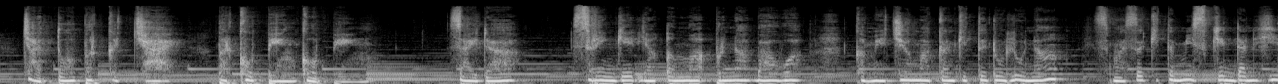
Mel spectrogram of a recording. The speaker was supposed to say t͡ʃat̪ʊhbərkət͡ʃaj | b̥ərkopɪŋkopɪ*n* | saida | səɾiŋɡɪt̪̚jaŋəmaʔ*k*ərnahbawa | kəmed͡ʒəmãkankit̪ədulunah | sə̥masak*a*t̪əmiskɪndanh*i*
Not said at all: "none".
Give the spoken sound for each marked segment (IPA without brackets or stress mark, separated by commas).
ŋ, p, i, i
